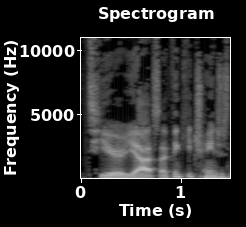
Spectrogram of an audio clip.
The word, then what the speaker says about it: Tieryas: This is written, incidentally, by an author by the name of Peter Tiaras. Although I think he pronounces it differently. It's Tieras.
